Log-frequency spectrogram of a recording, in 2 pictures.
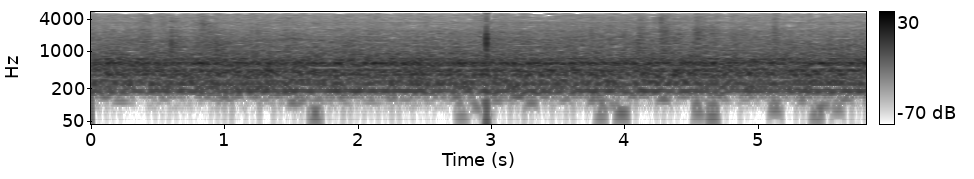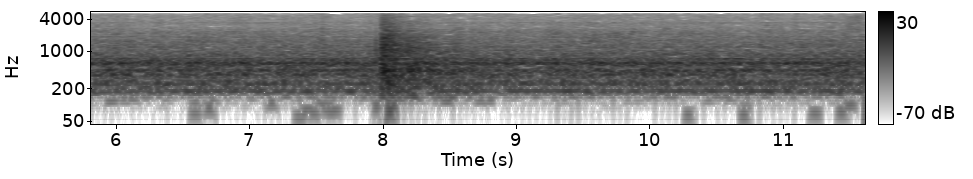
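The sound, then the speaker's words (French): A vacuum cleaner runs steadily with a constant, droning whine throughout, broken by two brief knocks or bumps partway through. No one speaks. “Passer l'aspirateur.”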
